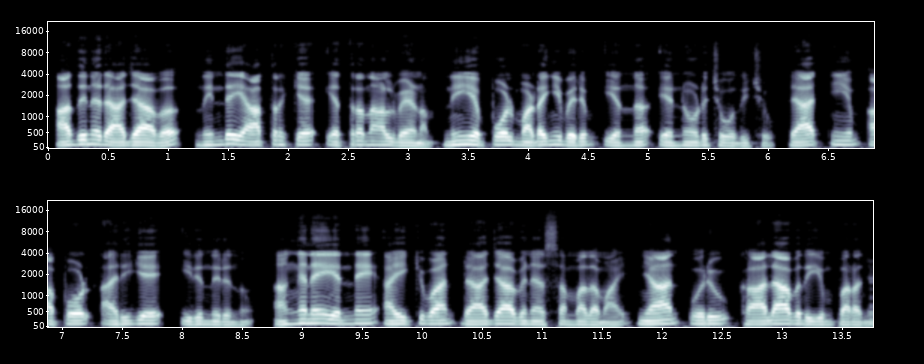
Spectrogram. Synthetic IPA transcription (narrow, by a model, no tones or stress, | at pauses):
ɐðinɨɾaːd͡ʑaːʋɨninde̞jaːt̪rɐkʲːɨe̞t̪rɐnaːɭʋe̞ːɳɐmniːe̞pːo̞ːɭmɐɽɐŋːiʋɐɾume̞nːɨʔe̞nːo̞ːɽɨt͡ɕo̞ːd̪it͡ɕːṵɾaːd͡ʑɲɐjumɐpːo̞ːɭɐ̰ɾiɣe̞iɾunːiɾunːuɐŋːɐne̞enːe̞ʔɐjikʲːuʋaːnɾaːd͡ʑaːʋinɨsɐmːɐðɐma̰ːjḭɲaːno̞ɾukaːlaːʋɐðijumpɐrɐɲːu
